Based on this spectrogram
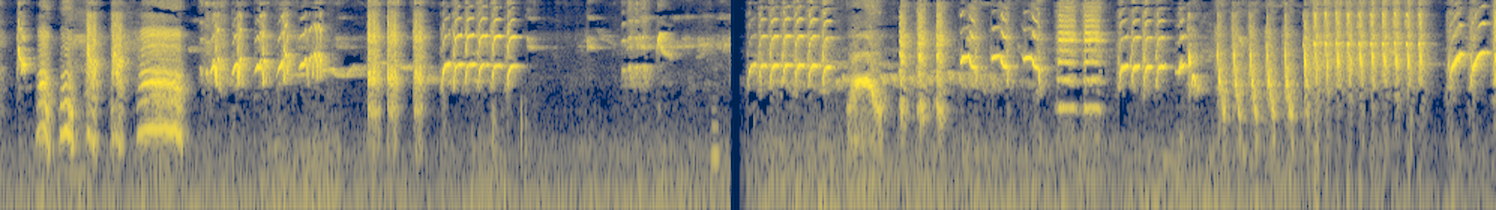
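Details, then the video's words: Black-winged myna in lively song, used as a lure for fast singing. Varied phrases mix falling whistles, high trills and rapid ticking chatter, broken by a short pause, then dense, fast rattling runs. "Sangat Ampuh Memancing Burung Jalak Putih Bahan Cepat Bunyi Anti Mandek || Jalak Putih Gacor"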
